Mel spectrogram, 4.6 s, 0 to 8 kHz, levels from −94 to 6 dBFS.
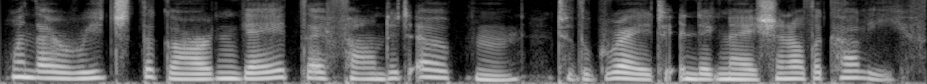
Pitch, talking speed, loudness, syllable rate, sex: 205 Hz, 220 wpm, -18 LUFS, 5.6 syllables/s, female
